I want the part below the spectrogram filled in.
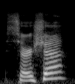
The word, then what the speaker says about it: Saoirse: Saoirse? – Yes. – Saoirse Ronan? – Yeah. – I was like waiting for you to say it. Like she's going to get to Saoirse Ronan.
